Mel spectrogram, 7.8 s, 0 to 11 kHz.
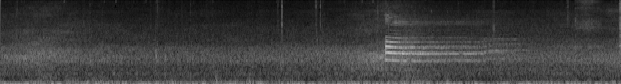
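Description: A fire engine siren wails briefly in the middle of the clip, partly buried under heavy wind rumble from riding a Kukirin M4 Max electric scooter.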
